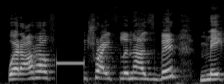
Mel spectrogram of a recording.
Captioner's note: beep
